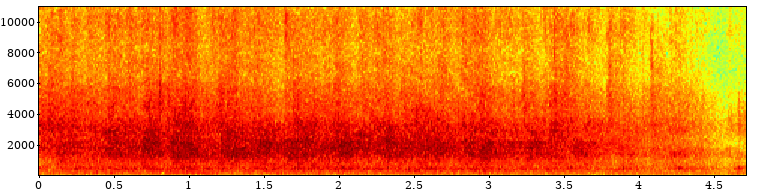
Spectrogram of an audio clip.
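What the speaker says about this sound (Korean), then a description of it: "우리 같이 격려의 박수 부탁드리겠습니다." A church congregation gathered for a church officers' meeting applauds in encouragement. The clapping is dense, even and loud, then tapers off near the end.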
